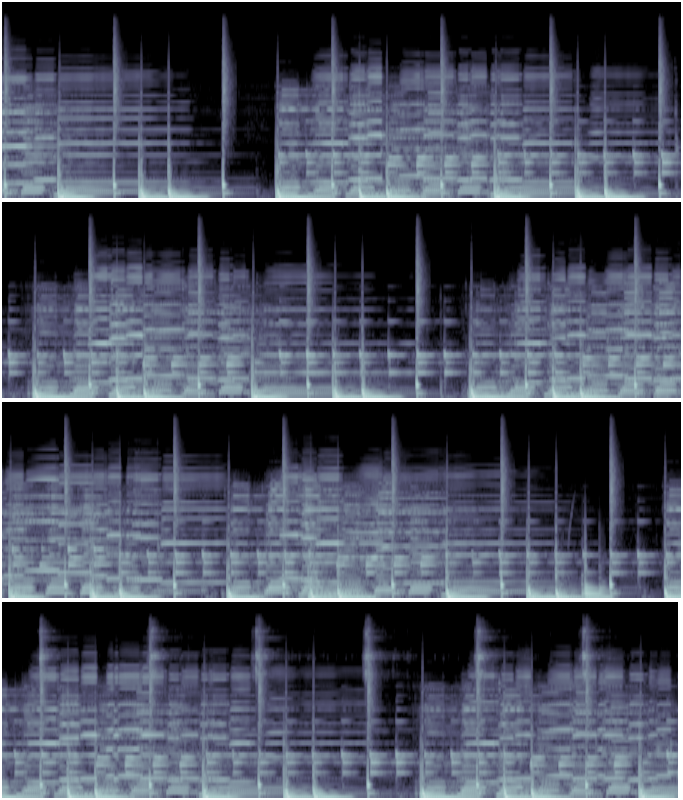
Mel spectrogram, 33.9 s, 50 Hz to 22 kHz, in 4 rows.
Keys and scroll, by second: 5.1 3, 5.2 Return, 17.4 alt+a.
